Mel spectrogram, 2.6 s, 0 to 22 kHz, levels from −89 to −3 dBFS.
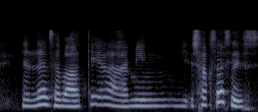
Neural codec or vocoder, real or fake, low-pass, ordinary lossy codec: codec, 16 kHz, 2 kbps, FreqCodec, smaller model; fake; 7.2 kHz; none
